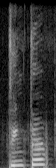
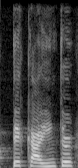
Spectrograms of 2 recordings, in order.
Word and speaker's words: tkinter: Então, from Thinter, certo? Aqui vai uma dica, apesar de estar escrito tkinter, né? Eu vejo muitas pessoas falar tkinter, mas a pronúncia correta é Thinter, ok?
